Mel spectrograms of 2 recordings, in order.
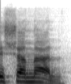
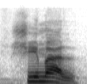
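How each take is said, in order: First: "shamal" with an a after the sh, in place of i; fatha instead of kasra. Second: "Shimal" with a clear, emphasized i after the sh; kasra on shin. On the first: Teacher warns the class off this form for left, fatha on shin. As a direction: say "shamal" with an open first vowel, "sha". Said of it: "Don't say shamal". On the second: Teacher corrects the class on the word for left, emphasized kasra. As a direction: stress the "shi" in "Shimal" with an ee-like vowel. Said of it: "emphasize the kasra on the sheen". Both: Shown as a demonstration.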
